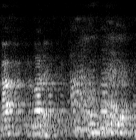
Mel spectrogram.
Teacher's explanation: yang Hamas ini juga dia punya sifat rohaa dilonggarkan coba AHM ha itu enggak ada tekanan sehingga udara keluar saja · Ha itu gak ada tekanan sehingga udara keluar saja. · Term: hamas dan rafawah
